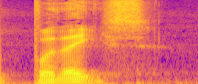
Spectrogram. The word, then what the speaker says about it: podéis: And just one thing when you're pronouncing that vosotros form, the podéis, the E and the I of podéis kind of run together. There's not really three syllables in there, podéis, but you run the deis together, so podéis.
